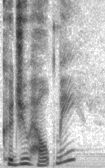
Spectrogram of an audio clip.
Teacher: The gentle rise softening the request, making it feel less like a command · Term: rising intonation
